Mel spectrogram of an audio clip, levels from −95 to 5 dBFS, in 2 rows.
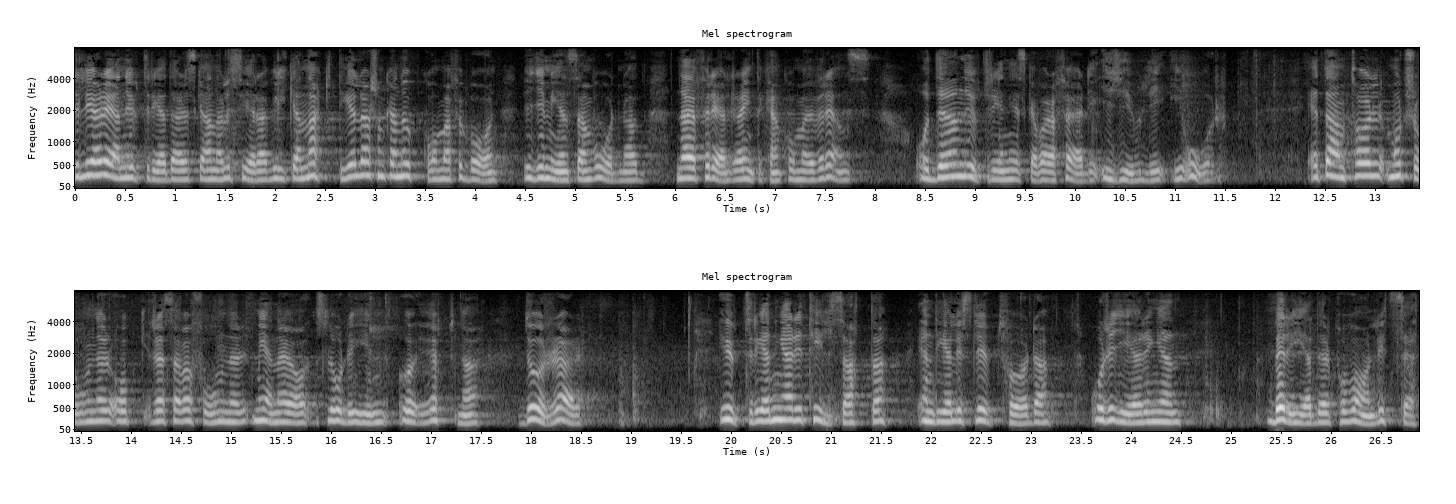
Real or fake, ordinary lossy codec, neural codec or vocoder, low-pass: real; none; none; none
